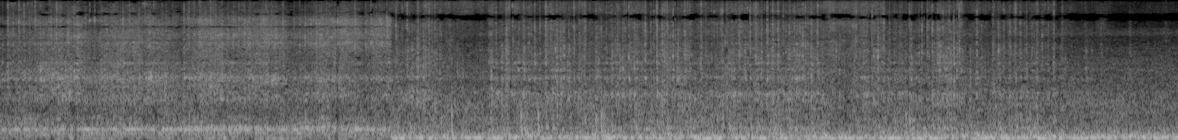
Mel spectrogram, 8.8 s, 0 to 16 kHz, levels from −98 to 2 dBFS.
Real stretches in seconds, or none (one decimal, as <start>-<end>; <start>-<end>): 0.0-8.8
